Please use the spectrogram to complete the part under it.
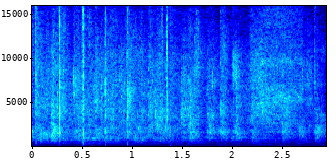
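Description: A church congregation claps in praise at a Korean church service, a steady patter of many hands at moderate distance that fades slightly toward the end.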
